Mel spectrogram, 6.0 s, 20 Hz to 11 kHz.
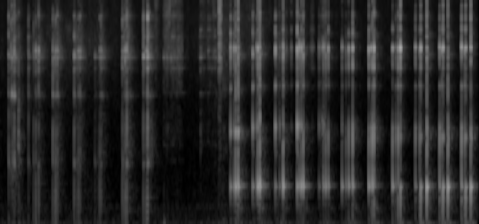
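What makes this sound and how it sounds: A thin, solid white ceramic tile held on its edge is tapped along the edge with fingertips and nails, producing a quick run of dry clicks and clinks. The first half is softer, and from about the midpoint the taps turn sharper and brighter, each carrying a brief glassy ring near 590 Hz that dies away almost at once. About 23 taps fall at an uneven, fast pace.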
